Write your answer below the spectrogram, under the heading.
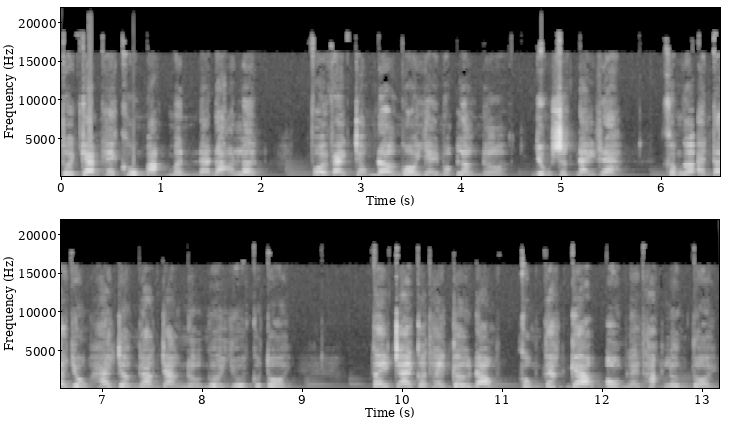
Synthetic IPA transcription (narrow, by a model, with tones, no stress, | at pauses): t̪o˧jkaː˧˩mt̪ʰə˨˦jxu˧ŋma˨˩k̚mï˨˩ŋ̟ɗa̰ː˧˥ɗɔ˧˩le˧n | vo̰˧˥jva̰ː˧˨nt͡ɕɔ˨˦wŋ͡mɗəː˧˩ŋo˨˩jza̰˧˨jmo˨˩t̚lə˨˩nːɨ̰˧˥ə | zʊ˨˩ŋ͡msɨ˦˥k̚ɗa˧˩jzaː˧ | xə˧wŋ͡mŋəː˨˩ʔa˧jŋ̟t̪aː˧zʊ˨˩ŋ͡mhaː˧jt͡ɕə˧nŋa˧nt͡ɕɔ̰˧˨nnɨ̰˧˥əŋɨ˨˩əjzu˨˦əjku˧˩ət̪o˧j | t̪a˧˩jt͡ɕaː˨˦jkɔ˨˦t̪ʰe˧˩kɨ̰˧˩ɗə̰˧˨wŋ͡mkʊ̰˧˥ŋ͡mɣa˦˥t̚ɣaː˨˦˥wʔo˧mlə˨˦jt̪ʰa˦˥k̚lɨ˧əŋt̪o˧j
